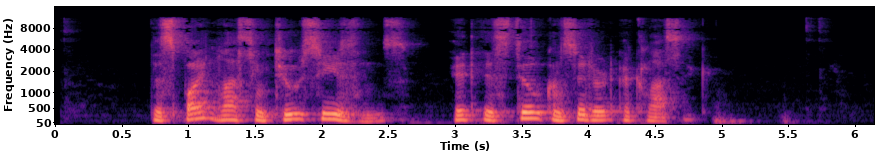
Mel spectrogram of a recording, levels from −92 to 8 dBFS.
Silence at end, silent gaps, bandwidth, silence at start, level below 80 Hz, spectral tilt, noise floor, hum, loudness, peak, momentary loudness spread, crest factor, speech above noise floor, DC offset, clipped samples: 1.05 s; none; 11.5 kHz; 0.75 s; -54 dBFS; -6 dB/octave; -71 dBFS; none; -20 LUFS; -2 dBFS; 14 LU; 20 dB; 51 dB; under 0.1%; under 0.1%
